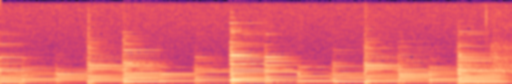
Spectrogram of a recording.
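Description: A piano scale climbs and descends with heavy accents landing on the thumb notes, producing a lumpy, uneven pulse of louder strikes among softer ones; close, solo instrument, no voices.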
